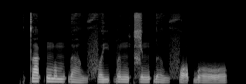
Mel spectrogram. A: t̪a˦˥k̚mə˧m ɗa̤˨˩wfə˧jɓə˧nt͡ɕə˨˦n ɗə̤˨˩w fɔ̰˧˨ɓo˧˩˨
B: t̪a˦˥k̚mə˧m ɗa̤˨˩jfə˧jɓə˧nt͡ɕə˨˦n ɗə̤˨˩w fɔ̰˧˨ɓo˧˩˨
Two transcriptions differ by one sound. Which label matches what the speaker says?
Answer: A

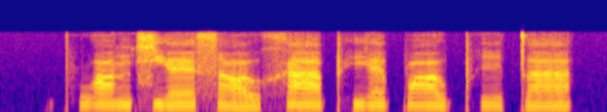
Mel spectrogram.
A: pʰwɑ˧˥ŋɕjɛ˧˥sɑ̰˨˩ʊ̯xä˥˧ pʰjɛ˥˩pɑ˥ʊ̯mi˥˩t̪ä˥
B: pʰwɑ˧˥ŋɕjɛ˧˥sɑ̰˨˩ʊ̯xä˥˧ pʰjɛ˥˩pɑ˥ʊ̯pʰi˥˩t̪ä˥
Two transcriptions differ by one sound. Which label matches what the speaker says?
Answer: B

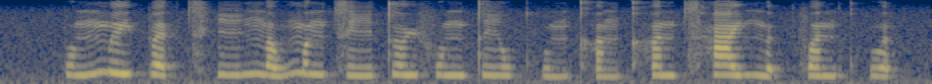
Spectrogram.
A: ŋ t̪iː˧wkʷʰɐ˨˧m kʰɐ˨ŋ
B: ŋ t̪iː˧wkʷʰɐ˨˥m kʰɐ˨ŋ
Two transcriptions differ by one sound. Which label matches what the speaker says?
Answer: A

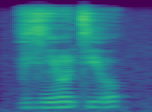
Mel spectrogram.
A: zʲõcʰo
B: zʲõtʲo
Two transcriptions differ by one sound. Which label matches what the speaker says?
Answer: B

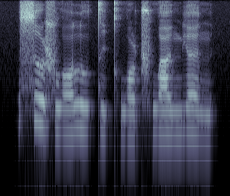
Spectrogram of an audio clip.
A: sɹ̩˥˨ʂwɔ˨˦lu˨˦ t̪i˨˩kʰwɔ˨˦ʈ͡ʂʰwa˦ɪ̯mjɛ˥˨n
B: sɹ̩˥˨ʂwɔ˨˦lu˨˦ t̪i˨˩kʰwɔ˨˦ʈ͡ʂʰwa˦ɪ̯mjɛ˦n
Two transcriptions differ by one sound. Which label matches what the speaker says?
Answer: A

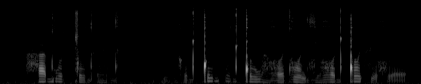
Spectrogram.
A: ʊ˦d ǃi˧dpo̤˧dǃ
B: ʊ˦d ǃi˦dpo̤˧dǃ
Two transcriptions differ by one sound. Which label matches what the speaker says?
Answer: B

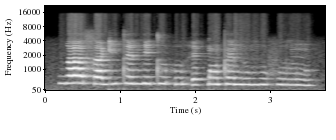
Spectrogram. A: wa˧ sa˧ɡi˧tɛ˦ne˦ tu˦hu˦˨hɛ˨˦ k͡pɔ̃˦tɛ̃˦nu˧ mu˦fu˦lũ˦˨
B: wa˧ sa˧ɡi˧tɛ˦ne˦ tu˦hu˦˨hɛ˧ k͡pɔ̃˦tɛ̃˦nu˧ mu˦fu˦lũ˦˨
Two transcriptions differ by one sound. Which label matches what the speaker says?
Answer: A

